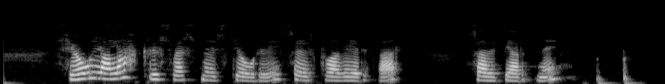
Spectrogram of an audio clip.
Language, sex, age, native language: Icelandic, female, 50-59, Icelandic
